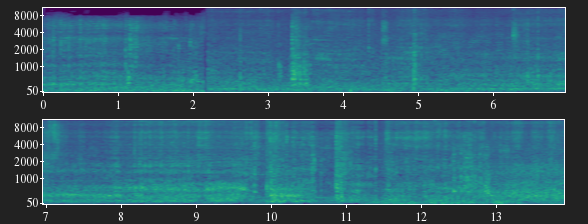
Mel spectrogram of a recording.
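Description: Skateboard wheels rolling fast over asphalt: a steady rough rolling noise with a few sharp knocks along the way.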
